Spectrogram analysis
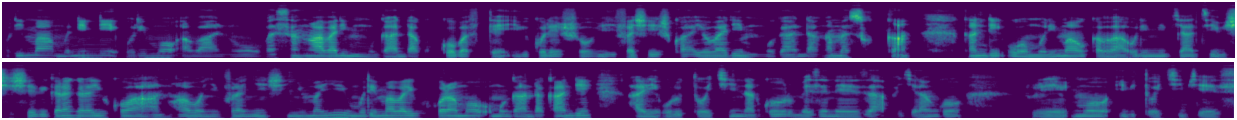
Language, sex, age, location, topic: Kinyarwanda, male, 18-24, Nyagatare, government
